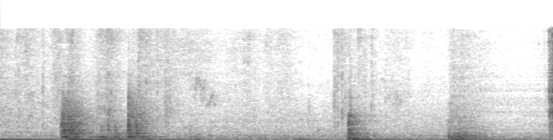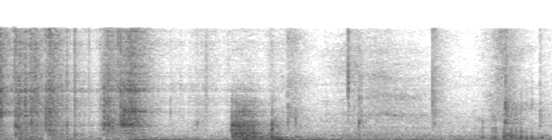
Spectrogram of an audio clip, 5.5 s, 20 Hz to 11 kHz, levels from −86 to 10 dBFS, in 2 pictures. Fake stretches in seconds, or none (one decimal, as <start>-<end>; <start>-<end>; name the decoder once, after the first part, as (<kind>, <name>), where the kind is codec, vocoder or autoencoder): 2.4-4.2 (codec, SNAC)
